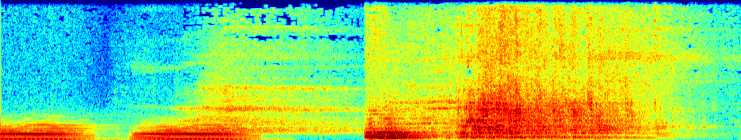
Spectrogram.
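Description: Two low, droning hornlike tones sound in succession, then a loud toilet flush bursts in, its rushing, gurgling water swelling and slowly draining away. No one speaks.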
